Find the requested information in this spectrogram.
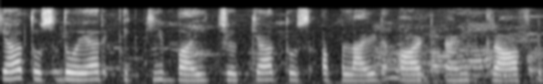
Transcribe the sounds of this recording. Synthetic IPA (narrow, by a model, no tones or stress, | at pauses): kjaːt̪ʊsd̪oːjaːɾɪkːiːbaːiːt͡ʃkjaːt̪ʊsəplaːiɖaːɾʈɛ̃ːɳɖkɾaːpʰʈ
